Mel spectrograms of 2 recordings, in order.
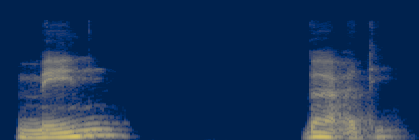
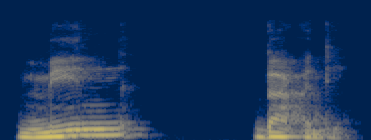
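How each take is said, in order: No difference in how they are said.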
